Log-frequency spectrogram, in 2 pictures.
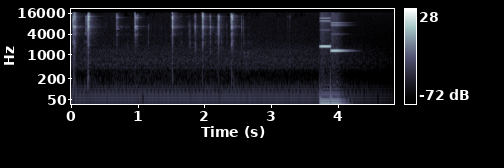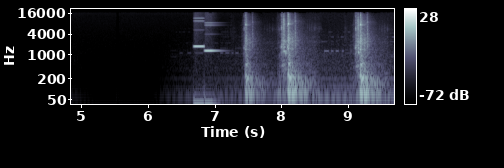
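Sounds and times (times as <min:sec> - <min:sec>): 
short electronic beeps: 0:03.7 - 0:04.4, 0:06.6 - 0:07.4
door rattling and thudding as it is pushed shut: 0:07.4 - 0:09.6.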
